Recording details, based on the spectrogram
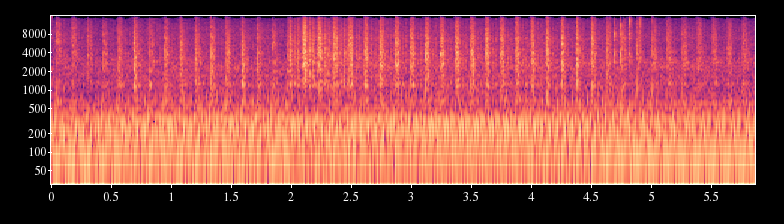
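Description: Engine idles with a pulsing beat around four per second that sounds uneven and stumbly rather than smooth, pointing to a misfire.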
